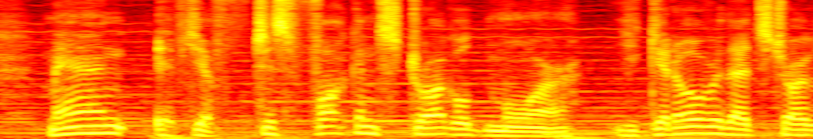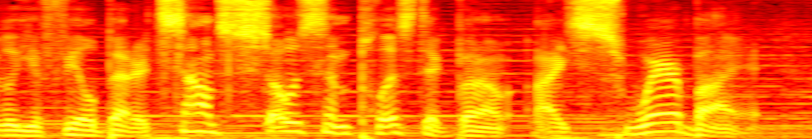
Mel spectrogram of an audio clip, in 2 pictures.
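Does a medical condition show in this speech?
No.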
